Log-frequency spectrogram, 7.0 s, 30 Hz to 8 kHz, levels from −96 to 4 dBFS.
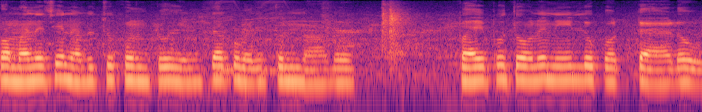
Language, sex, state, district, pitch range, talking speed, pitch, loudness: Telugu, male, Andhra Pradesh, Krishna, 135-150 Hz, 75 wpm, 145 Hz, -16 LUFS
